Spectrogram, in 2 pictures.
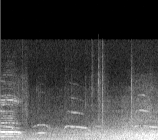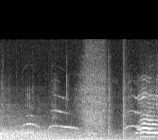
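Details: Cat with kitten during feeding: brief, thin, upswept meows repeat about every half second. A loud broadband hiss and a low hum partly bury them.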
